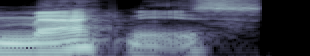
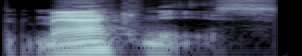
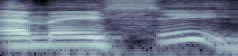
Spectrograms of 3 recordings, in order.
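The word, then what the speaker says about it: McNeese: the Clemson mcnees matchup it's actually mnes if you know that really yeah I did not know that and then at work we were we were told pronunciation Maes for our sports updates I was like interesting I was like it's not Mac yeah but Macha cheese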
